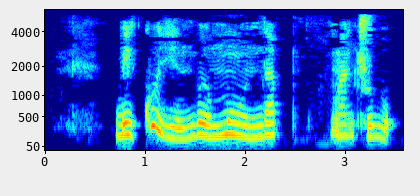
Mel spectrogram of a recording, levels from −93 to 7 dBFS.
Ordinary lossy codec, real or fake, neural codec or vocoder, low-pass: MP3, 24 kbps; real; none; 5.4 kHz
